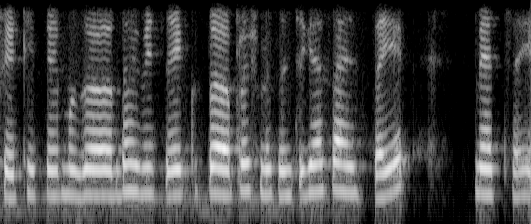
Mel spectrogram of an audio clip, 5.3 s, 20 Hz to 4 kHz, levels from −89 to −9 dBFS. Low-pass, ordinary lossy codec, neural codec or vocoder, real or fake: 3.6 kHz; Opus, 64 kbps; none; real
